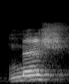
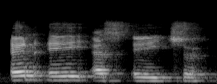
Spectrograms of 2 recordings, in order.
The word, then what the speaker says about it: Nash: It's called Nash Efficiency, and it's written N-A-S-H, Nash, from the family name of a scientist who proposed it in 1968.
